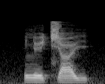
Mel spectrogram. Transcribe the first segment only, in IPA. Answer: l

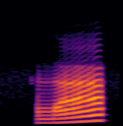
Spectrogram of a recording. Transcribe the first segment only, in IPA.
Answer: lˠ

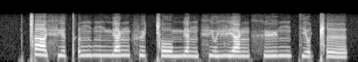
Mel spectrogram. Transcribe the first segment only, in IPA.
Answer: ǀ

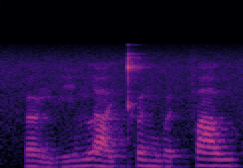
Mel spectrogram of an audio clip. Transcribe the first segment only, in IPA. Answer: œː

